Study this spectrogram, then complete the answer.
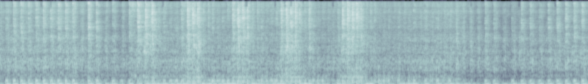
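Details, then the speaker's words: Whizzer motorbike single-cylinder engine, first run in a long while after a spark plug problem, testing new overdrive gear: steady even thumping with throttle blips, no knocks or misses, runs better than before. "well it's nice to hear it run again runs well too better than it did before when I uh last drove it"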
